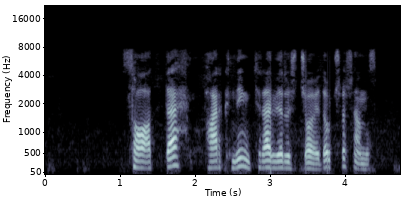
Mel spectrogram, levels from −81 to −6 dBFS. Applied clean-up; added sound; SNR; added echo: none; none; none; none.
